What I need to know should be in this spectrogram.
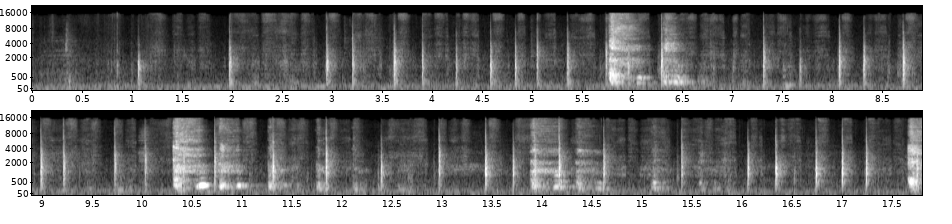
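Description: Chalk taps and scratches on a board in quick strokes.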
